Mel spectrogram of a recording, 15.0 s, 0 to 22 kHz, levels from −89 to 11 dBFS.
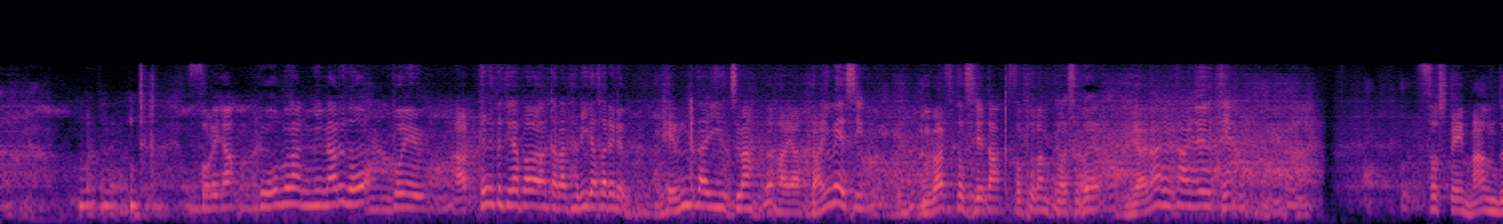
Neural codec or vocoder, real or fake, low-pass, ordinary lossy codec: codec, 16 kHz, 1 kbps, FunCodec, trained on LibriTTS, 50 frames a second; fake; none; none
